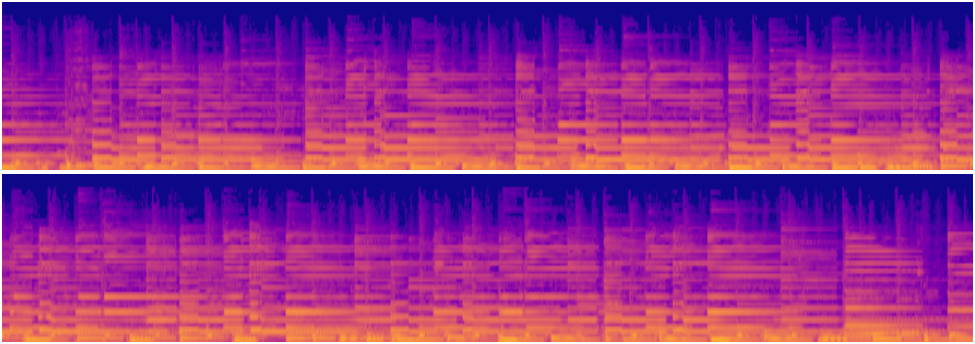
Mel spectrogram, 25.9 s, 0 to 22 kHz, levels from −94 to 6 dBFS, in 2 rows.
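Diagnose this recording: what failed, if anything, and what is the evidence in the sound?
Nothing in the signal points to a failure at any stage between capture and playback: the level stays continuous, with no gaps, discontinuities, distortion or timing irregularities that would mark a problem in the chain.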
